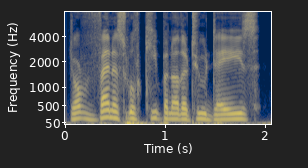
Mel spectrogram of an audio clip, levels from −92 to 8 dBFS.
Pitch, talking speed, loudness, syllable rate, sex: 145 Hz, 205 wpm, -16 LUFS, 6.2 syllables/s, male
